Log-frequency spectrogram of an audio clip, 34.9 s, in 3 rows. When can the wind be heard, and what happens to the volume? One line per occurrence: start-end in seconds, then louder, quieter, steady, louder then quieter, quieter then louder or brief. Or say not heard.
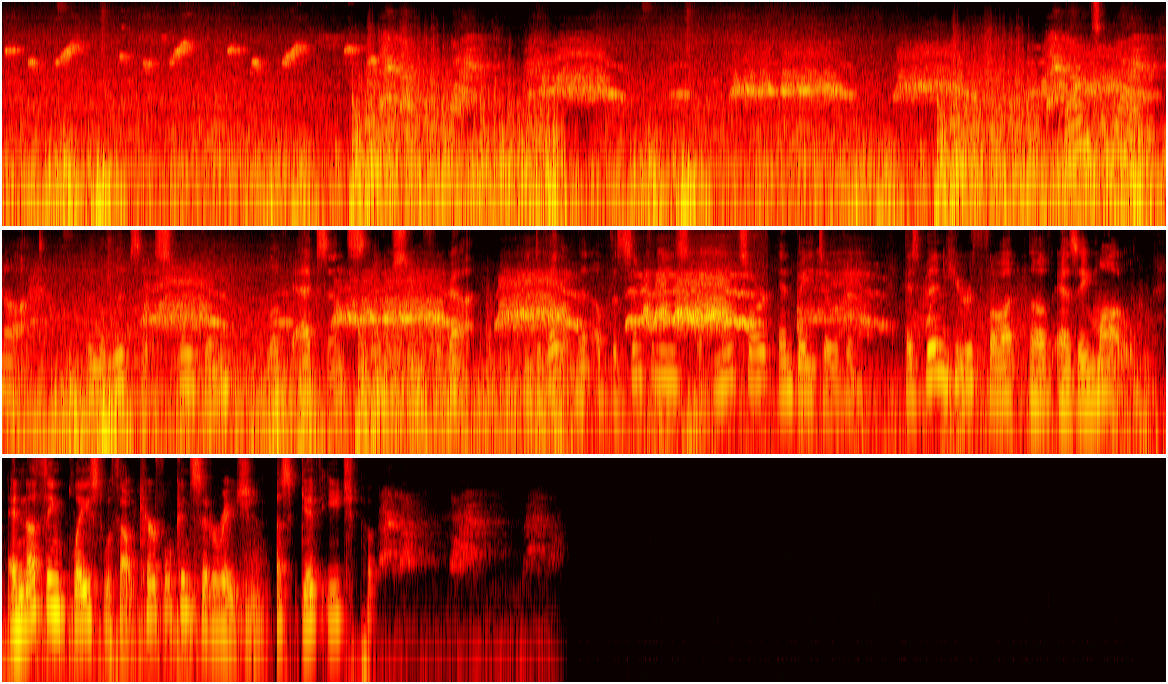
0.0-25.9 quieter.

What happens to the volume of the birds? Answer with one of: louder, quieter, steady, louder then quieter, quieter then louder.
louder.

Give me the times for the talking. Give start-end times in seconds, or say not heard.
10.6-27.0.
